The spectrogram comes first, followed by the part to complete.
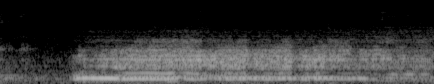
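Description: Television audio: a short musical sting of held, steady tones that starts sharply about half a second in and drops lower near the end, between broadcast segments.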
